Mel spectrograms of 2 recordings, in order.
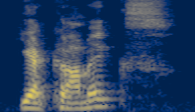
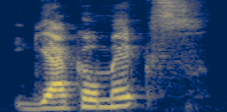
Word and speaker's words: Yakomics: It's supposed to be pronounced Yakomics. It looks like it says Yakko Mix, but it's supposed to be pronounced Yakomics.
